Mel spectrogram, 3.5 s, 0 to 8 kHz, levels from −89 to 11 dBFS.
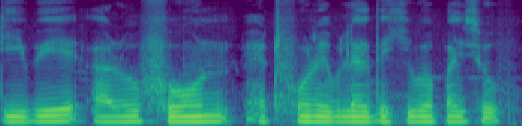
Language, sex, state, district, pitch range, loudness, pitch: Assamese, male, Assam, Sonitpur, 120-130 Hz, -15 LUFS, 125 Hz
